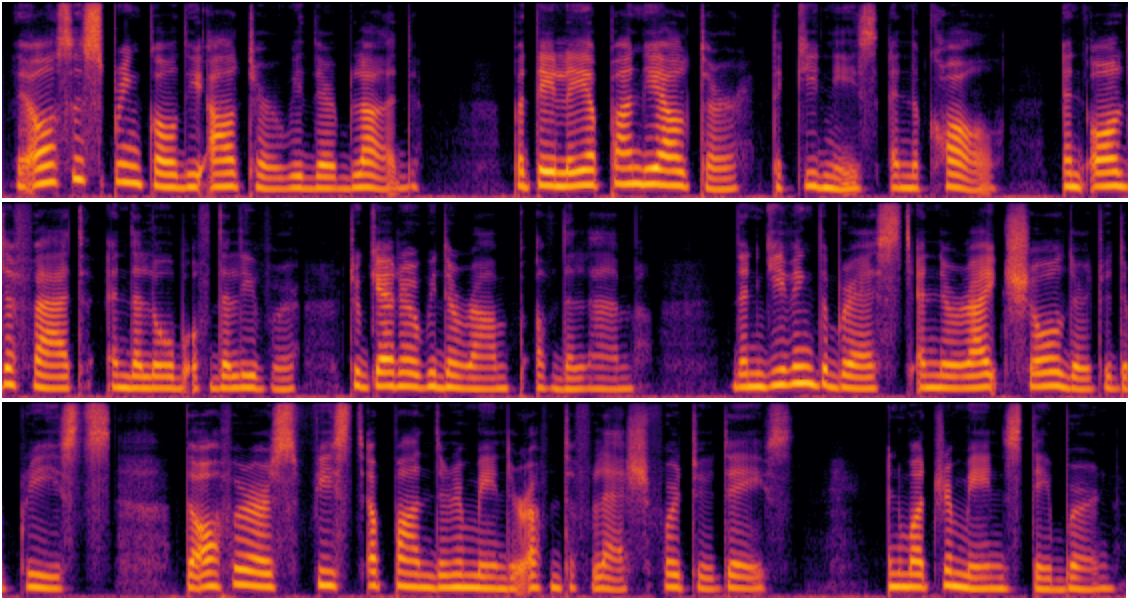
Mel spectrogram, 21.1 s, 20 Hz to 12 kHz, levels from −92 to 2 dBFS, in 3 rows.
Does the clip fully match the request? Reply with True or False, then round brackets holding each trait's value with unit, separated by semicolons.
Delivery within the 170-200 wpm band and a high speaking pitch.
True (180 wpm; 210 Hz)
